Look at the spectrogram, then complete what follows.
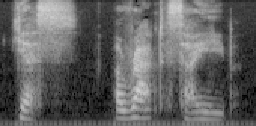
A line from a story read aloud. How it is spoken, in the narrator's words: answered Ram Dass, also whispering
